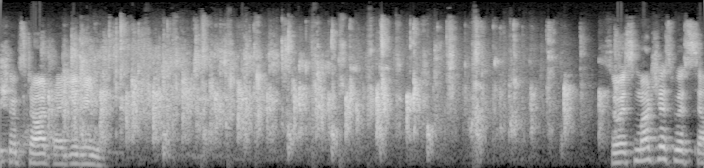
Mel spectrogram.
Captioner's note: audience clapping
